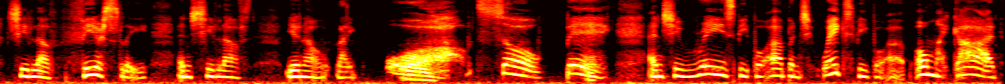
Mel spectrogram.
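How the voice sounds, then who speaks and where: Warm gravelly woman coaching earnestly. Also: lowish voice, no echo. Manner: drops to a whisper for inner thoughts. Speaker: guest coach.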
